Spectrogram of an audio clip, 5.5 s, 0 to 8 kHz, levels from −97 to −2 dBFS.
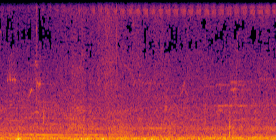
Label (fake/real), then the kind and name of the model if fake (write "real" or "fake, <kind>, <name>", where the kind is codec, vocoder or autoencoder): real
